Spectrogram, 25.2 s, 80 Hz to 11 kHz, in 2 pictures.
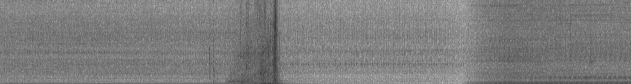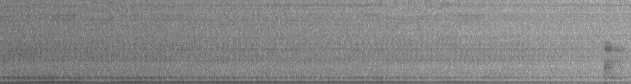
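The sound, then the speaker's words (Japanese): A large bus engine idles with a low steady rumble, a brief hiss or clatter sounds, then the engine revs up and drones as the bus pulls away. No one speaks. “なんで乗らなかったの？次、バス来るの1時間後だよ。”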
